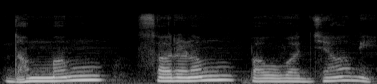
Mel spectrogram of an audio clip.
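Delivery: slow, clear recitation with every syllable spaced out; slow careful recitation. Shown as a demonstration. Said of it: "इसका उच्चारण जब भी करें, शुद्ध ही करें". (धीमा और साफ़ पाठ)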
